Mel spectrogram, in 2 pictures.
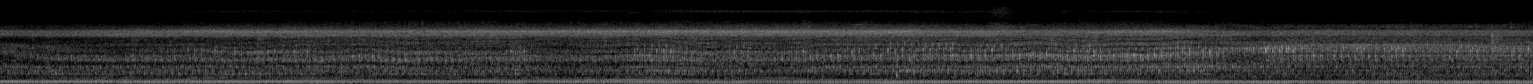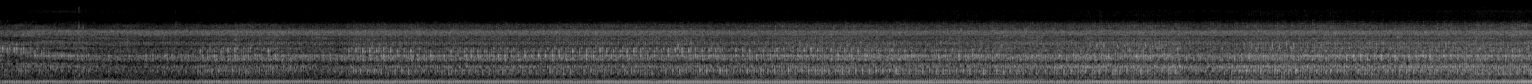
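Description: Tractor engine running steadily under load while pulling a disc harrow through a field, growing gradually louder as it comes nearer.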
